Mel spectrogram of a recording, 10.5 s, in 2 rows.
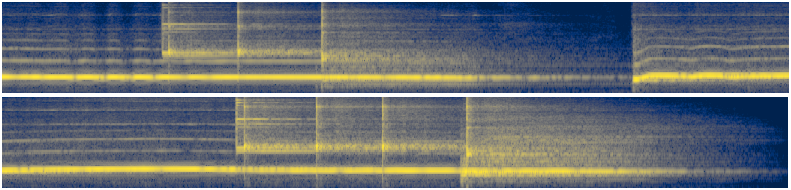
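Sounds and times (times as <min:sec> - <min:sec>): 
xun vessel flute playing: 0:00.0 - 0:10.2.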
